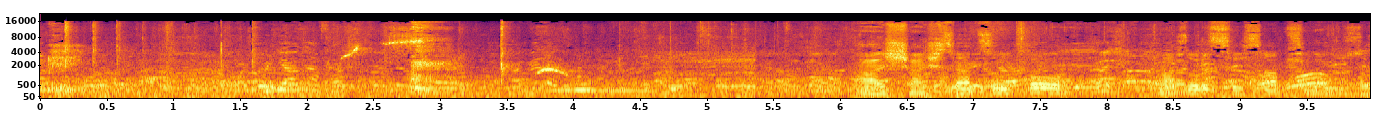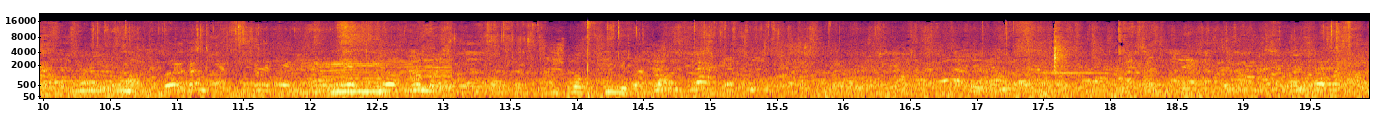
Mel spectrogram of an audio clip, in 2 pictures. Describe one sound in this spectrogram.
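Men chatter in a crowd outdoors.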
